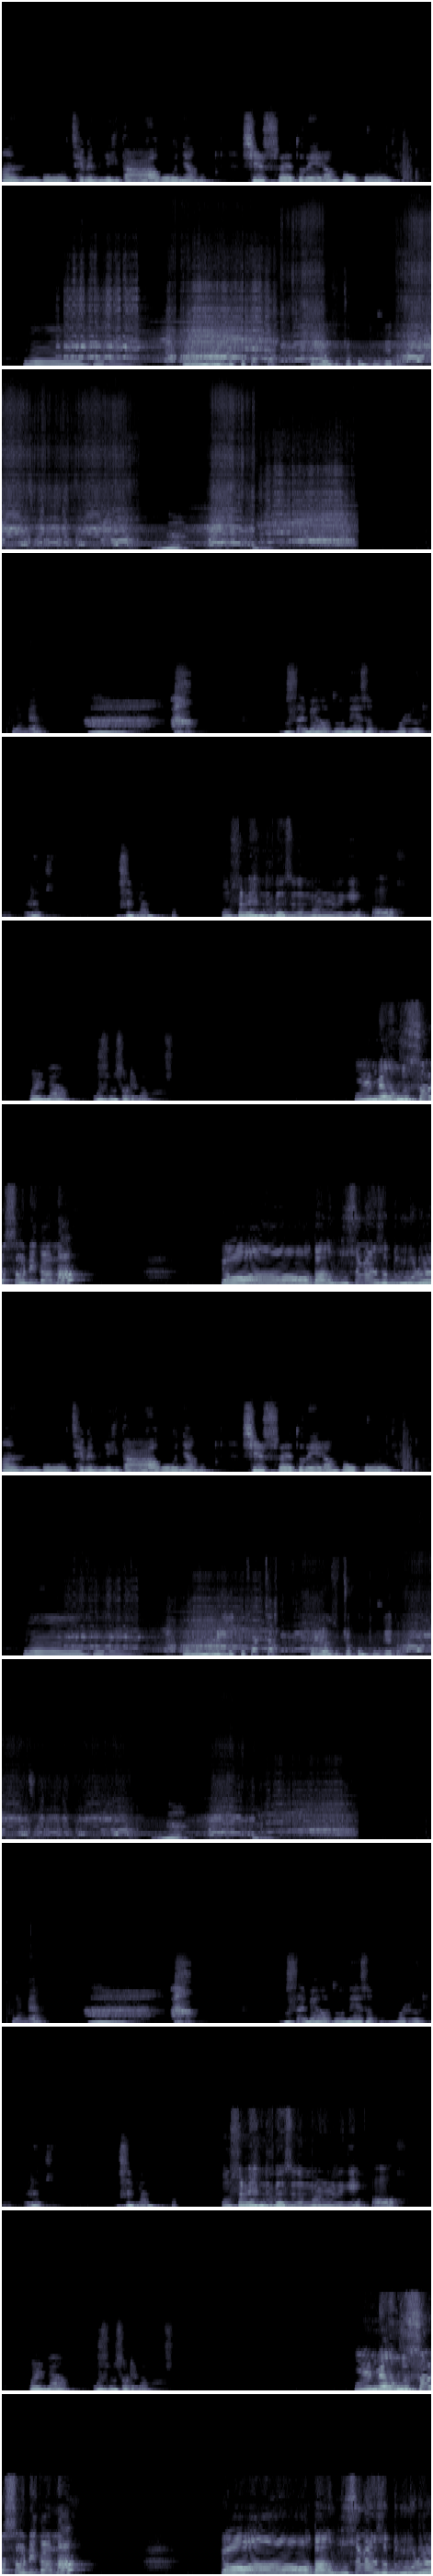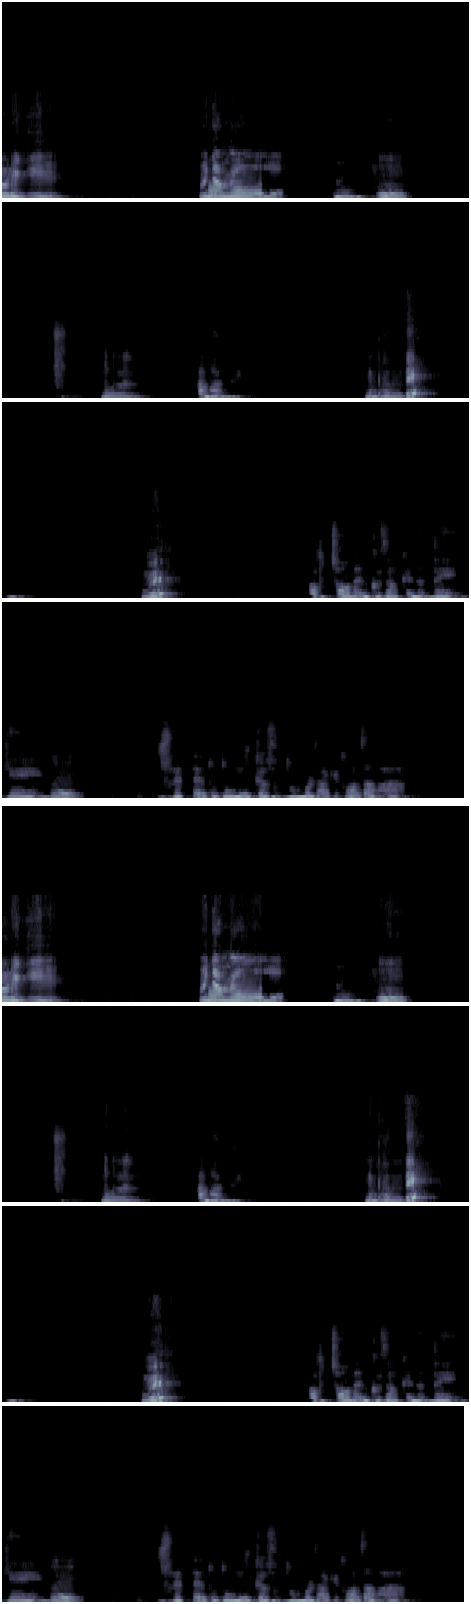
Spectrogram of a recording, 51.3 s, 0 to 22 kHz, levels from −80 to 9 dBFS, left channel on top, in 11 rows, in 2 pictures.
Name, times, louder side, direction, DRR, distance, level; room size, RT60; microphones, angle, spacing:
voice 1, 0.0-2.3 2.6-4.5 6.6-7.1 9.5-9.6 11.0-11.4 14.9-16.1 17.1-18.6 18.9-19.1 19.9-20.4 23.7-24.1 24.4-25.0 34.7-35.2 36.0-36.3 37.9-38.0 39.3-39.7 42.1-42.2 45.1-47.2 48.3-50.7, equal, ahead, 0.3 m, -33 dB
voice 2, 4.9-6.2 6.9-7.7 8.0-9.1 12.1-12.4 14.1-14.5 21.1-23.0 27.2-28.9 29.6-29.8 30.4-33.3 34.7-35.5 36.4-36.8 38.4-38.8 41.0-41.6 43.4-43.8 47.2-47.5, right 2 dB, 25° right, 3.9 m, -31 dB
Screech, 5.3-13.2, left 7 dB, 85° left, 3.8 m, -38 dB
head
